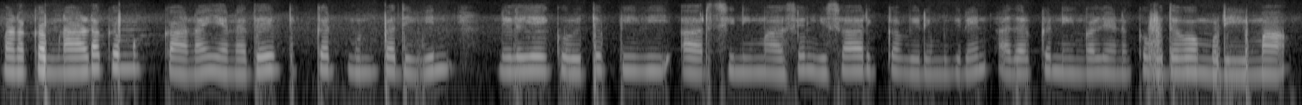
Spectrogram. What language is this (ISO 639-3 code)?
tam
